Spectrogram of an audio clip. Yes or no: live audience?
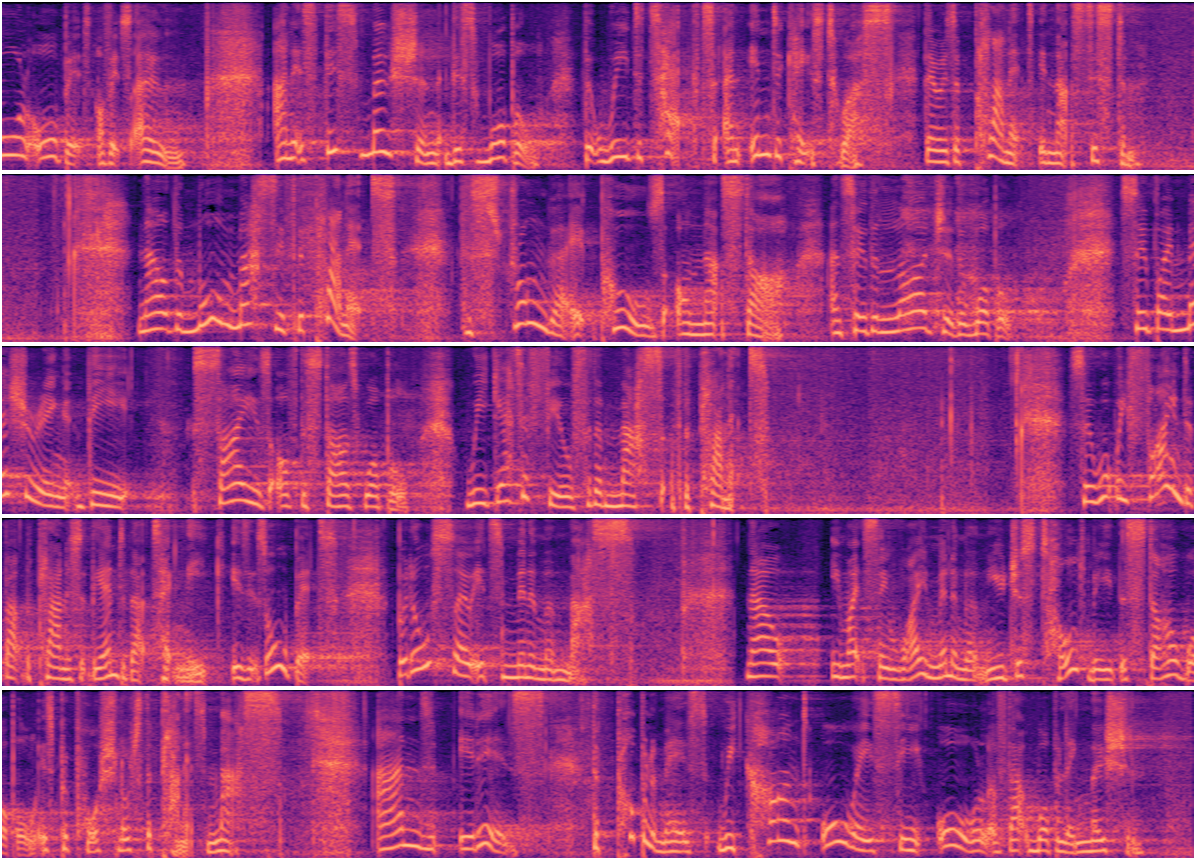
yes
